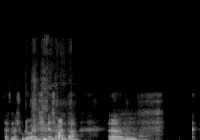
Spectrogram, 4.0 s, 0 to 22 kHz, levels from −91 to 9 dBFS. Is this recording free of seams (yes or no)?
no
